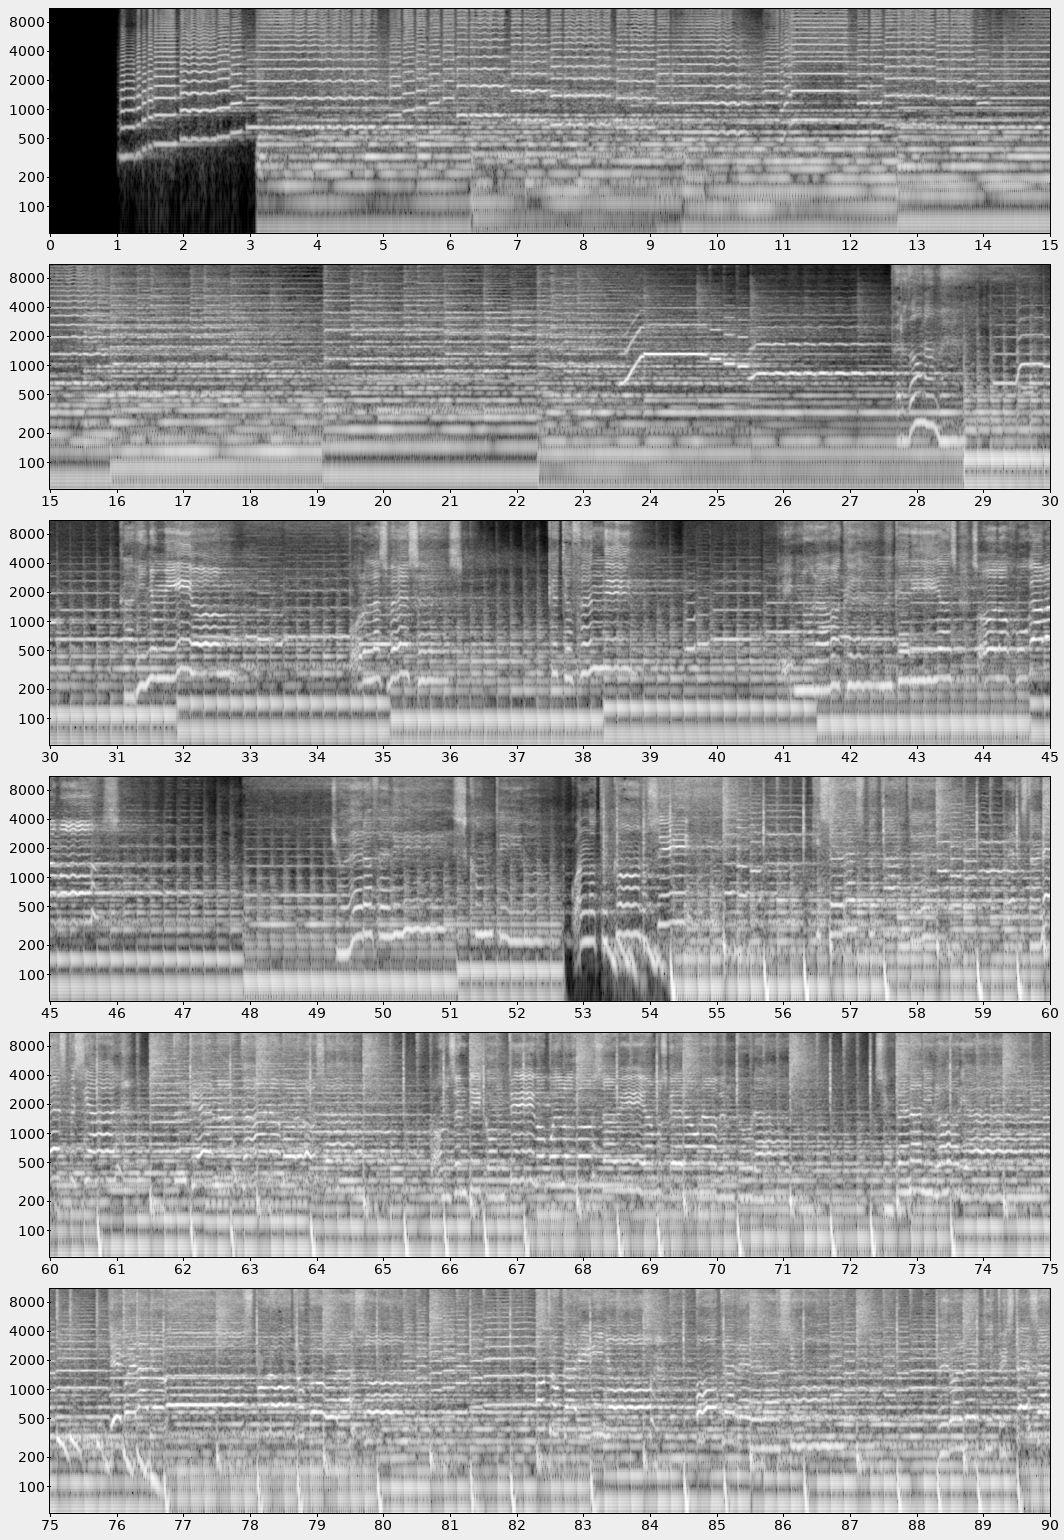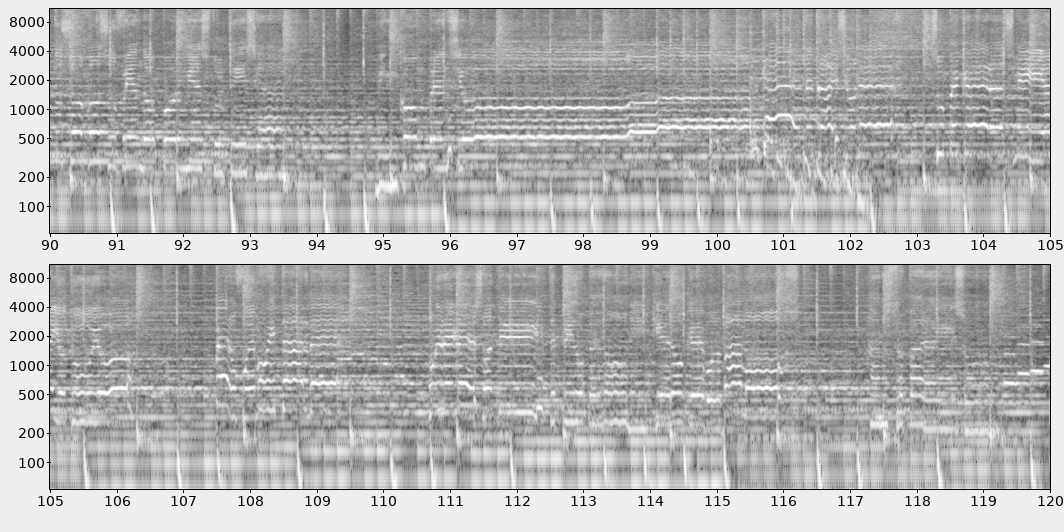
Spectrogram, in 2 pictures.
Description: Folklore / Traditional
Genre Tradicional folklore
